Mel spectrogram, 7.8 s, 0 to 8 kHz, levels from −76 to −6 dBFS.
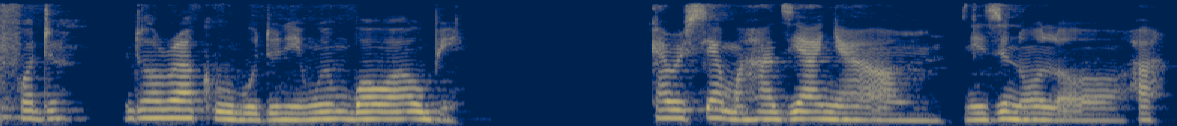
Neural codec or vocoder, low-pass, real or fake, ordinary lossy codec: none; 7.2 kHz; real; none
